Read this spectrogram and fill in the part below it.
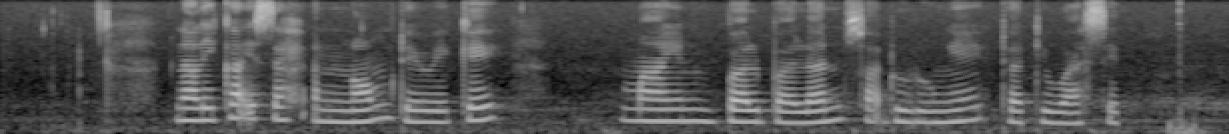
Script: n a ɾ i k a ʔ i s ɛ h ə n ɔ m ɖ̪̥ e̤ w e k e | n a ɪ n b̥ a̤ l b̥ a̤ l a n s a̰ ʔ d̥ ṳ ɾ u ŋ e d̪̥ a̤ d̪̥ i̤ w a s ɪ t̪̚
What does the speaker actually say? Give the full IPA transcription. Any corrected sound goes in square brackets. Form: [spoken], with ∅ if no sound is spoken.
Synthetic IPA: n a [l] i k a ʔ i s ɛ h ə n ɔ m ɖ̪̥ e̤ w e k e | [m] a ɪ n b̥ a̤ l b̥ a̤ l a n s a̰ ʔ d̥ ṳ ɾ u ŋ e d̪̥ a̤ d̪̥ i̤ w a s ɪ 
